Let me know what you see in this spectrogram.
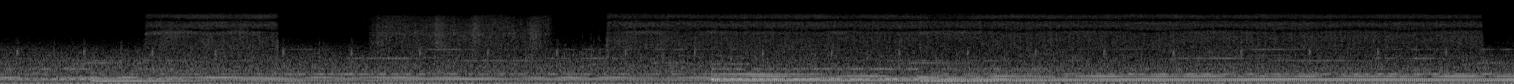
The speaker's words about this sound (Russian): профи начинает распылять краску цвета зеленой мяты.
